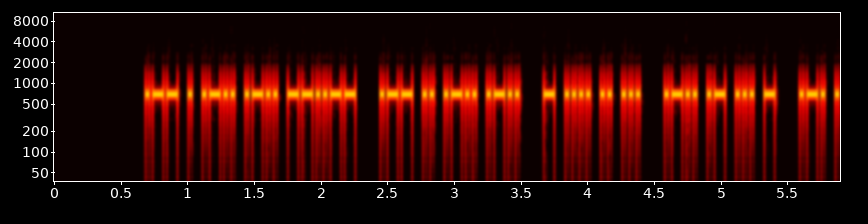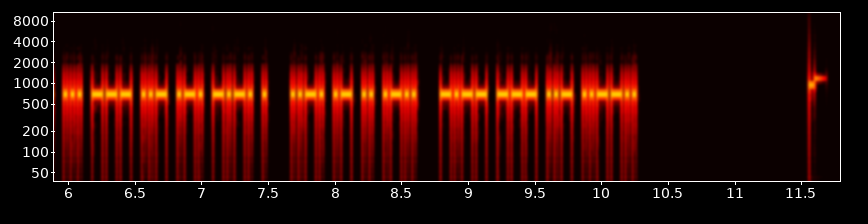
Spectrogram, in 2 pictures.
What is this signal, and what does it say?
Morse code, heard as a keyed tone, about 44 wpm, 700 Hz. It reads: WELL, WILL THIS LAST RESOURCE FAIL YOU?
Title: Sentences from Top 1300 Words 45wpm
